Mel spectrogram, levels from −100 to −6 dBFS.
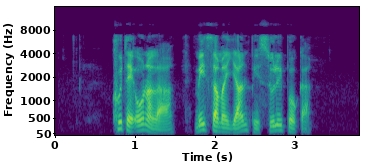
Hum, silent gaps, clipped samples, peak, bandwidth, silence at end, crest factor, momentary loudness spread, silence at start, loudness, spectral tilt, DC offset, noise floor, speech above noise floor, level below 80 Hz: none; none; under 0.1%; -6 dBFS; 10 kHz; 0.6 s; 22 dB; 16 LU; 0.75 s; -26 LUFS; -2.5 dB/octave; under 0.1%; -83 dBFS; 57 dB; -76 dBFS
